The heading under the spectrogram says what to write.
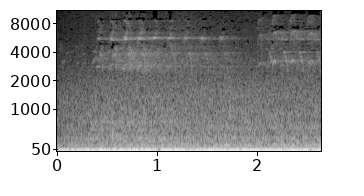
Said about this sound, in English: A recording of birds chirping plays from a small corner of SUNY Plattsburgh's art museum. Could be birds anywhere, but you know, it happens that they were recorded at Roxham.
